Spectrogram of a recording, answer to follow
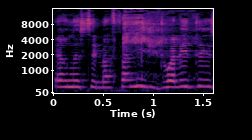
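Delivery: high-pitched distressed little mouse. A narrator's reading. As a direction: fret earnestly in a high small voice. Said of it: "se désole la petite souris". (désolation, petite voix aiguë)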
